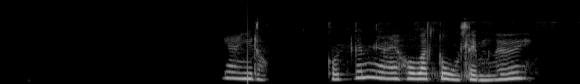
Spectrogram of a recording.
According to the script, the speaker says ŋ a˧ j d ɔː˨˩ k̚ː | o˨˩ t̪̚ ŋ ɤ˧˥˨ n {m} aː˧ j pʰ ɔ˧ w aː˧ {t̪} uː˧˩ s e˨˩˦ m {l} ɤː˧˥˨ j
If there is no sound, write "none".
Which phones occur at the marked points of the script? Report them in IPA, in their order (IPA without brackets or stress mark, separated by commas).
ŋ, t̪, l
